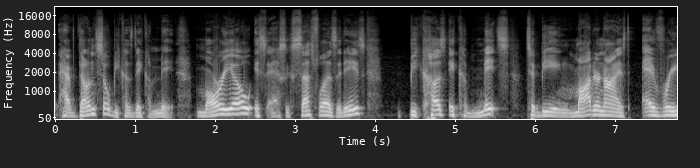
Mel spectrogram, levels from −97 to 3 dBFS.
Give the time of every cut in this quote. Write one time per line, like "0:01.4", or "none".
none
